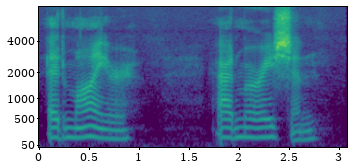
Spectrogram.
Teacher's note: Admire and admiration is one that starts with a long vowel and changes into a schwa.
